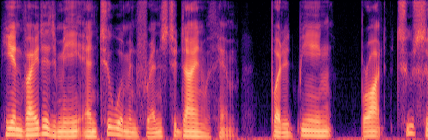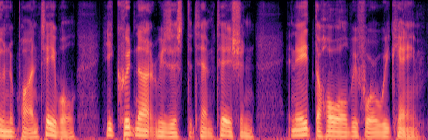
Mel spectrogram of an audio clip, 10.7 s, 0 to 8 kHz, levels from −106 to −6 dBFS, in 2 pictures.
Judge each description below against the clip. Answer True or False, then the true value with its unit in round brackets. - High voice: False (95 Hz)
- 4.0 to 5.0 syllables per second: True (4.8 syllables/s)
